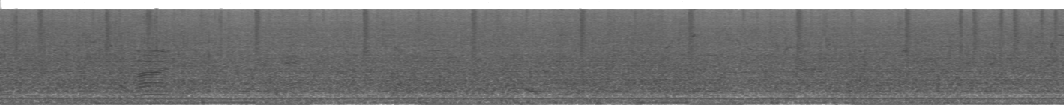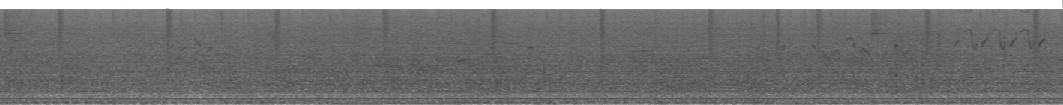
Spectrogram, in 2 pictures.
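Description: Tyres crunch over rocks and mud.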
